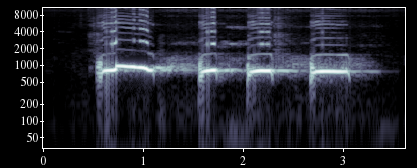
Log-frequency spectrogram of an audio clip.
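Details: Bangkok-type zebra dove singing its cooing bekur song, meant to prompt reluctant birds to answer and sing. Four mellow, level coos at a steady mid pitch: a long first note, then three shorter ones in quick succession, against a silent background.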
